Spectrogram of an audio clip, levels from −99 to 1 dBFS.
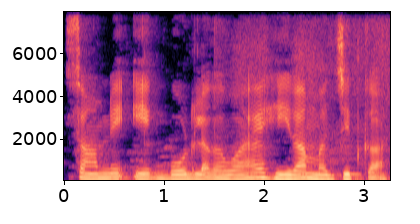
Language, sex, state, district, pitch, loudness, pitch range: Hindi, female, Punjab, Pathankot, 185 Hz, -14 LUFS, 180-195 Hz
